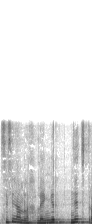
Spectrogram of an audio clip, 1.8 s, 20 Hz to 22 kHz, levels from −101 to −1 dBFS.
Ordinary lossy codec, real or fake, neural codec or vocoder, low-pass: none; real; none; 9.9 kHz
